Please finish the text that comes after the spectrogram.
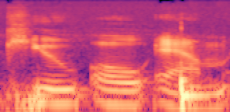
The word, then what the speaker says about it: Qom: And about 5 miles before the town, it is spelled Q-O-M, and so that's the spelling that I use. Q-O-M. It's the one place where a U does not follow a Q.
